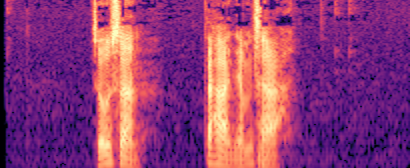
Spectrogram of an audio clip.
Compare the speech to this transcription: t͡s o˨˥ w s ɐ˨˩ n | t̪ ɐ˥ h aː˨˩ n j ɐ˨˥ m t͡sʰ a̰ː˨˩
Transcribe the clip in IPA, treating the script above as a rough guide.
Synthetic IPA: t͡s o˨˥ w s ɐ˨˩ n | t̪ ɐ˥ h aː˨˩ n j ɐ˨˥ m t͡sʰ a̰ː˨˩

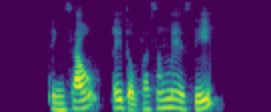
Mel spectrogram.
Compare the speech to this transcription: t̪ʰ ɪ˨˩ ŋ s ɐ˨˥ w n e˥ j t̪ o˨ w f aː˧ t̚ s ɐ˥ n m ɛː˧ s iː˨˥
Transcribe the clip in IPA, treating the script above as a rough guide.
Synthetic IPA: t̪ʰ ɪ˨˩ ŋ s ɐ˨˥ w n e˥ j t̪ o˨ w f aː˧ t̚ s ɐ˥ ŋ m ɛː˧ s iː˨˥

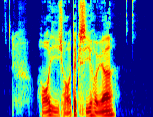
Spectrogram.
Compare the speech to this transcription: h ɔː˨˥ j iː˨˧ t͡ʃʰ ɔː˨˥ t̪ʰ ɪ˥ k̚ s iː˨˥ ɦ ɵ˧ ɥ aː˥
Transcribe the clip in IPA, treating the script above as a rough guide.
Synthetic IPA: h ɔː˨˥ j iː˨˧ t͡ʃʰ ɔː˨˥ t̪ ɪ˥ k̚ s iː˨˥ ɦ ɵ˧ ɥ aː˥

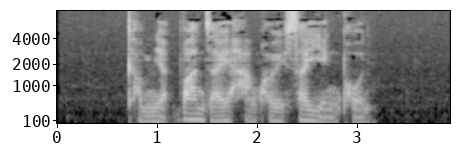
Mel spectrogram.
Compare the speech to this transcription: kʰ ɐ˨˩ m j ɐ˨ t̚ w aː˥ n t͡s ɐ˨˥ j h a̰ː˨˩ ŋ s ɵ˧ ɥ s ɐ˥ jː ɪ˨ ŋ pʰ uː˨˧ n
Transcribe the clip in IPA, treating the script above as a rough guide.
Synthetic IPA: kʰ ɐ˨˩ m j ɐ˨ t̚ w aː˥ n t͡s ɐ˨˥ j h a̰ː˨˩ ŋ h ɵ˧ ɥ s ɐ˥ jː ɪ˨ ŋ pʰ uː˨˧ n

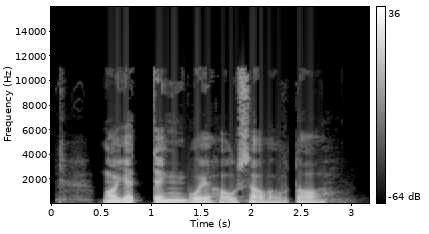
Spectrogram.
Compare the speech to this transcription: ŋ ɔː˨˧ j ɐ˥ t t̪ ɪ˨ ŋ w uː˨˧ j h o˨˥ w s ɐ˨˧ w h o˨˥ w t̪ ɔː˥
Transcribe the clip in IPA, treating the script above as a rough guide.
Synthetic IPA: ŋ ɔː˨˧ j ɐ˥ t t̪ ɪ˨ ŋ w uː˨˧ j h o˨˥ w s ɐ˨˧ w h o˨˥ w t̪ ɔː˥

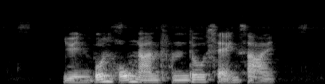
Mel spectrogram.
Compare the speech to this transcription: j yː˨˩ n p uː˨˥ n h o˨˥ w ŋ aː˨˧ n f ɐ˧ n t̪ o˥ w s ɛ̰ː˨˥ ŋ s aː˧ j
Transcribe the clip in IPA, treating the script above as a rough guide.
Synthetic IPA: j yː˨˩ n p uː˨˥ n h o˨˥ w ŋ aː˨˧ n f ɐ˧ n t̪ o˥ w s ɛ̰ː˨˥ ŋ s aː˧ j

